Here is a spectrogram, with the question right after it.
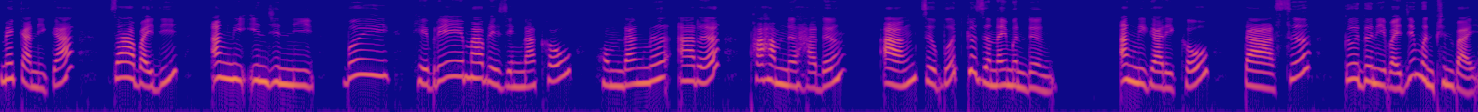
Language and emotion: Bodo, happy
